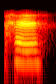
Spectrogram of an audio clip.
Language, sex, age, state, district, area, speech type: Santali, female, 18-30, West Bengal, Purulia, rural, conversation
